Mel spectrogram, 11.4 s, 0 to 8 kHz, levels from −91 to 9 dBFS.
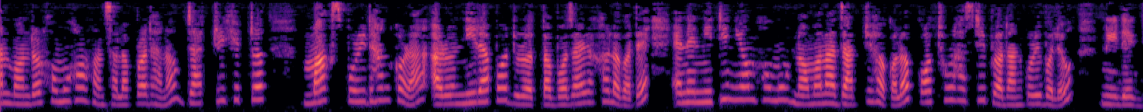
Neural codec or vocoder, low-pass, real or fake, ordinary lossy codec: none; 7.2 kHz; real; none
